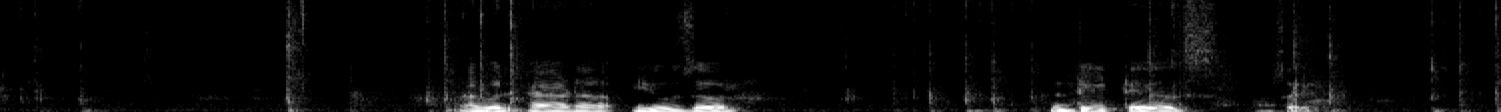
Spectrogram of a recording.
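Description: A computer keyboard that isn't working properly is typed on in quick, scattered clicks throughout, with someone talking over the keys in short bursts.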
